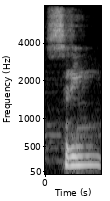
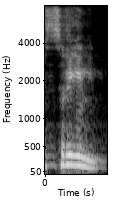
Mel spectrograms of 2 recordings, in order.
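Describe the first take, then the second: First: The syllable ends in a nasal ng sound. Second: The syllable ends in a clear m sound. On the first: The speaker calls it right. "बाकी शब्द नाक से बोला जाता है" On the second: The speaker calls it wrong. "कुछ लोग म भी इस्तेमाल करते हैं"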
